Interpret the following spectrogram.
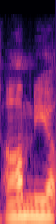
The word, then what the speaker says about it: Omnia: Omnia is spelled O-M-N-I-A.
